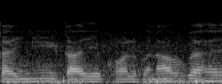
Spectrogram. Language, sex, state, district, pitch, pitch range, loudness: Hindi, male, Bihar, Saharsa, 125 Hz, 125-135 Hz, -29 LUFS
